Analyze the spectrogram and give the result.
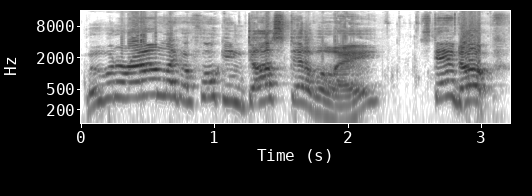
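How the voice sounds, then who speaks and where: A man's voice: extremely high pitch, huge pitch swings, moderate pace, pushed and bright, voice pushed up, exaggerated voice. A man voicing a hostile male air marshal who barks clipped orders in a tabletop game. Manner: barking orders, clipped street-tough speech.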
